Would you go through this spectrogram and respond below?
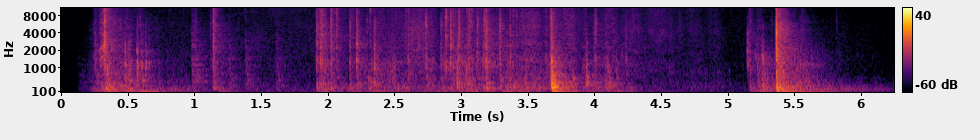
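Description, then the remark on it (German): A refrigerator door is opened with a soft seal pop, followed by rustling and clinking as cheese sausage and butter are taken out, then swung shut with a firm thud near the end. No one speaks. “Käsewurst und Butter aus dem Kühlschrank.”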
